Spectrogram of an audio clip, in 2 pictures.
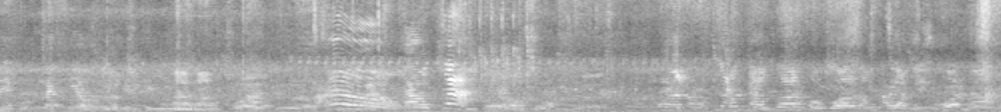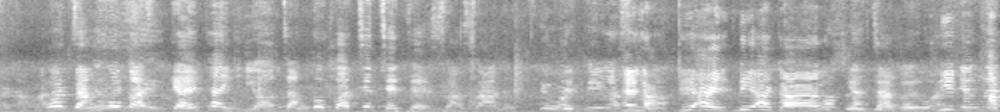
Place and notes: Sanxia District, New Taipei City - Morning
